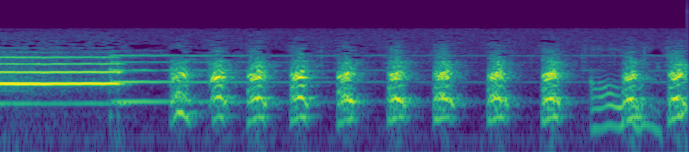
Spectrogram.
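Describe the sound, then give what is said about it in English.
A steady, sustained tone gives way to a quick, regular run of about a dozen loud barks, evenly spaced and continuing to the end, with no talking. “Presto, change your mosquito. Be a dog.”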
